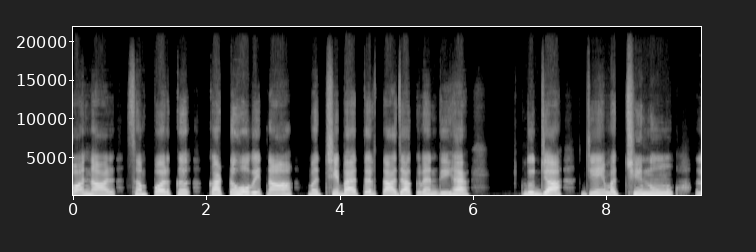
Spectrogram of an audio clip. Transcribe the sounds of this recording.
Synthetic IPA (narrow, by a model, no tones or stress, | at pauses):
ãːnaːl | səmpəɾkː | əʈɦoːʋeːt̪ãː | mətːʃʰeːbɛːt̪əɾt̪aːd͡ʒaːkɾɛ̃ːnd̪iːɦɛː | d̪uːd͡ʒaː | d͡ʒeːmətːʃʰeːnũːl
